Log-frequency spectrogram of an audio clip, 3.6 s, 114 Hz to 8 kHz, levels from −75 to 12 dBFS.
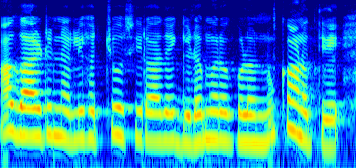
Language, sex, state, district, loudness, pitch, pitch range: Kannada, female, Karnataka, Bidar, -18 LUFS, 235 Hz, 225-260 Hz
